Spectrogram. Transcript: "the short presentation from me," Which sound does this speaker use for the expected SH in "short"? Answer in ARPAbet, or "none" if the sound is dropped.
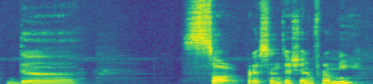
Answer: S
